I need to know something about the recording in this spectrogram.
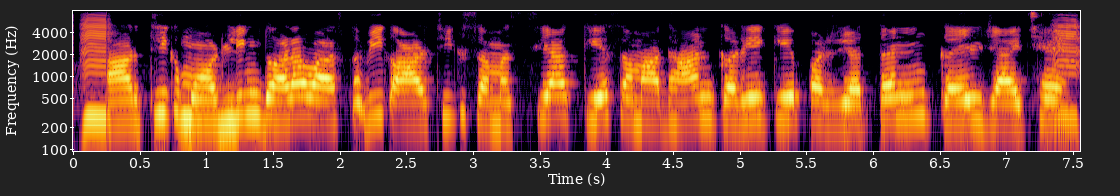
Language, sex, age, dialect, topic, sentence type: Magahi, male, 18-24, Western, banking, statement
